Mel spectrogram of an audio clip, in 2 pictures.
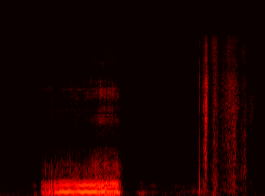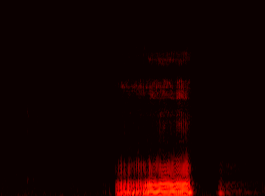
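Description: Loud, low, buzzing snores about a second long, with a snuffling breath between them; puppy snoring in sleep.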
